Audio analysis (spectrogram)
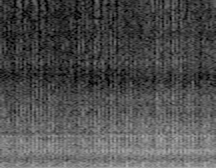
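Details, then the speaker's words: Maruti Vitara Brezza diesel after EGR valve cleaning, started to check for leaks: even, steady idle clatter with no misses, surging or extra noise, smoother than before cleaning; normal idle. "एकदम normal भर कर रहा है engine में कोई extra की आवाज भी नहीं आ रही है"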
